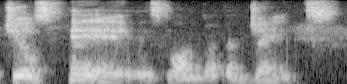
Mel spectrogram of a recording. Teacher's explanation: Maybe some British might not necessarily pronounce the R because they might just say Jill's hair is longer than Jane's.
